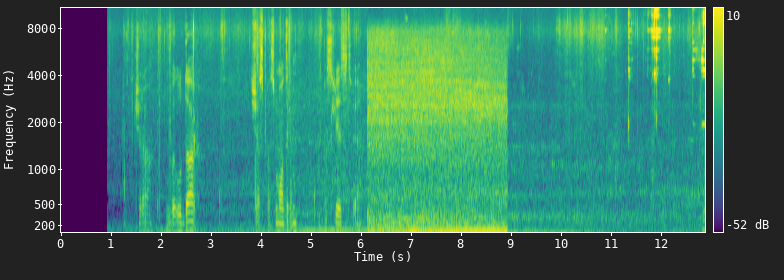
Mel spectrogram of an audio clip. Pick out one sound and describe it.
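Footsteps crunch over debris outdoors.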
